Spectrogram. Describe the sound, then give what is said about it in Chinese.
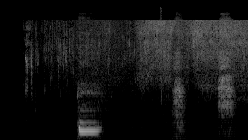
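Faint running water rinses a customer's hair at a hair wash, coming in soft, hissing surges that rise and fall. “水温刚刚好，先生，先坐在这里吧，我先帮您用水冲洗一下。如果太热的话，请告诉我。”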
